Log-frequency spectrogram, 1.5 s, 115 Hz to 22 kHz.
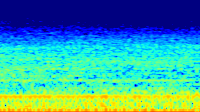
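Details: RV powered by a Samlex PST-2000-12 2000 W inverter running a microwave, drawing about 1,100 W; steady low electrical hum, even fan whir, no rattles or surging, inverter cooling normally.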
